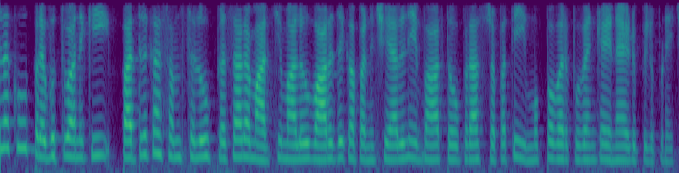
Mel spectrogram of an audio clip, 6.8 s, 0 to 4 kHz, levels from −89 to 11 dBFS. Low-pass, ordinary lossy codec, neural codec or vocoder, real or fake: 3.6 kHz; none; codec, 16 kHz, about 1 kbps, DyCAST, with the encoder's durations; fake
